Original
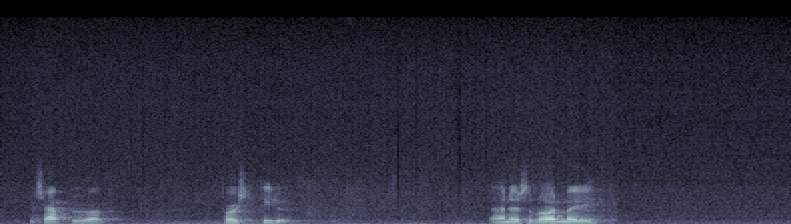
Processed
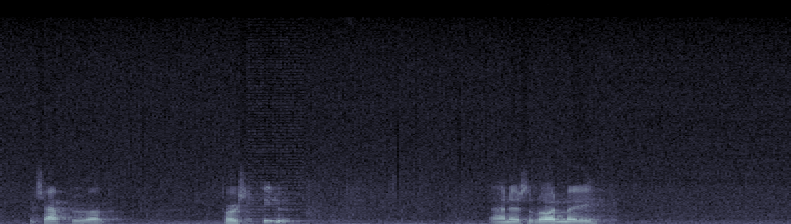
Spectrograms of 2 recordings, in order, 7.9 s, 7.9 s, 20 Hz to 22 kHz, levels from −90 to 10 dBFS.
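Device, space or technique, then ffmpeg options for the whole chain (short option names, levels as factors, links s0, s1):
de-esser from a sidechain: -filter_complex "[0:a]asettb=1/sr,asplit=3[s0][s1][s2];[s0]atrim=end=2.474[s3];[s1]atrim=start=2.47:end=3.04,asetpts=PTS-STARTPTS,afade=t=in:d=0.004:c=qsin,afade=t=out:st=0.566:d=0.004:c=qsin,aecho=1:1:3.4:0.9,atrim=end_sample=25137[s4];[s2]atrim=start=3.036[s5];[s3][s4]acrossfade=d=0.004:c1=hsin:c2=qsin[s6];[s6][s5]acrossfade=d=0.004:c1=qsin:c2=hsin,asplit=2[s7][s8];[s8]highpass=f=6600:w=0.5412,highpass=f=6600:w=1.3066,apad=whole_len=348859[s9];[s7][s9]sidechaincompress=threshold=0.00126:ratio=8:attack=16:release=54,volume=0.794"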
